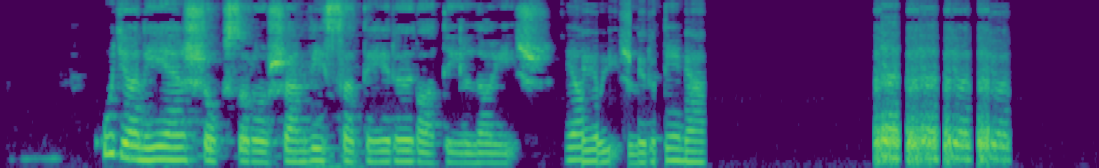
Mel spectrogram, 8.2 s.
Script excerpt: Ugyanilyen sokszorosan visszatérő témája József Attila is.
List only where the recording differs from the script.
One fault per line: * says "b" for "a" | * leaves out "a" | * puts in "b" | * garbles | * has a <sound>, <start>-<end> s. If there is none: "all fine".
* leaves out "témája József"
* garbles
* has a laugh, 6.6-7.6 s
